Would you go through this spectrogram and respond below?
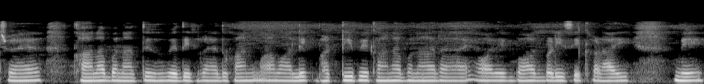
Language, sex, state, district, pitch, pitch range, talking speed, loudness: Hindi, female, Uttarakhand, Tehri Garhwal, 175 Hz, 175-180 Hz, 205 wpm, -14 LUFS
